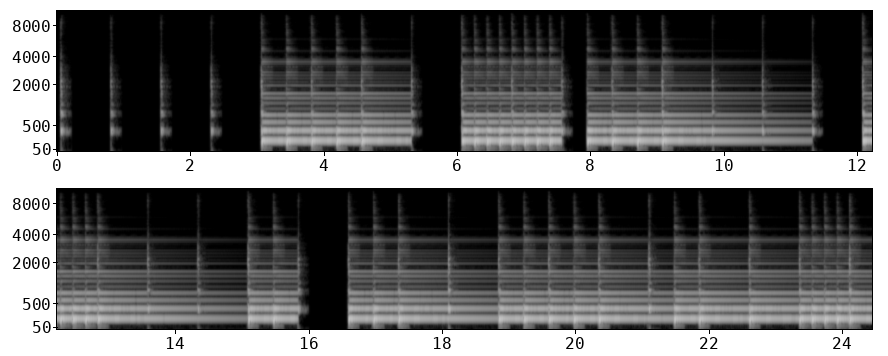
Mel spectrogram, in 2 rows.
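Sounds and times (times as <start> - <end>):
guitar strumming a rhythm chart: 3.1 - 5.4, 6.1 - 11.4, 12.1 - 16.0, 16.6 - 24.4.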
